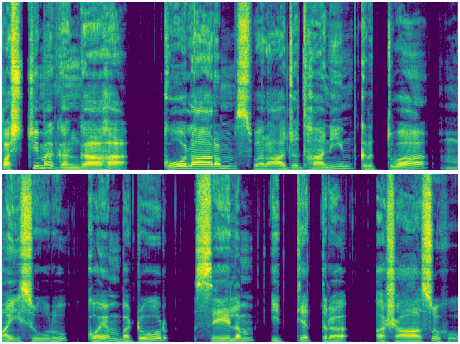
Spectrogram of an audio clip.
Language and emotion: Sanskrit, neutral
